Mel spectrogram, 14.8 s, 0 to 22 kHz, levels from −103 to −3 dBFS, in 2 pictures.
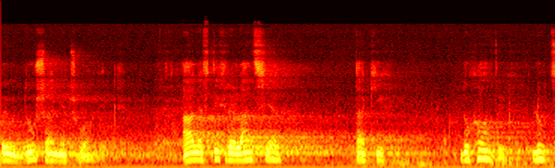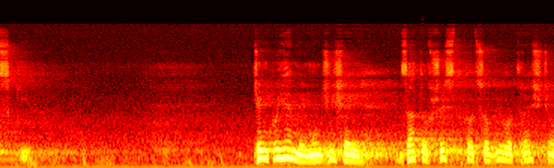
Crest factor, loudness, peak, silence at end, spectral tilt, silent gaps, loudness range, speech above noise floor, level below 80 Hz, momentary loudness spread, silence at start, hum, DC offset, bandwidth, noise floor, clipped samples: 20 dB; -21 LUFS; -2 dBFS; 0 s; -9 dB/octave; none; 13 LU; 30 dB; -50 dBFS; 24 LU; 0 s; none; 0.4%; 9.4 kHz; -49 dBFS; under 0.1%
